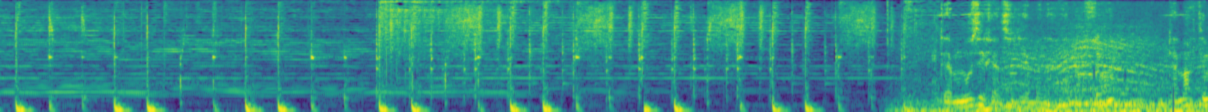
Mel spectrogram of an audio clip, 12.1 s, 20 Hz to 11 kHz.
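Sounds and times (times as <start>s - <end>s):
low rumble of vehicle noise: 8.9s - 12.0s.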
